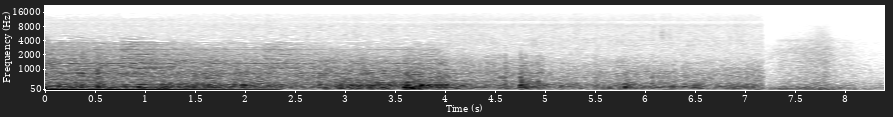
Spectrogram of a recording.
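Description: Thunder sound effect: a deep rumble that dies away after about two seconds, then a hiss with scattered crackles like rain, fading out by the end.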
